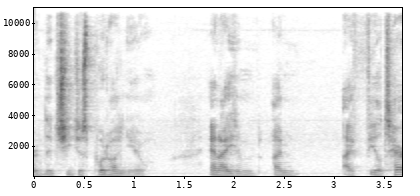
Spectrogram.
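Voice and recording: The text is being read aloud. The voice used is natural.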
